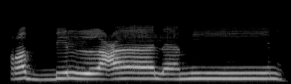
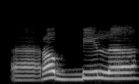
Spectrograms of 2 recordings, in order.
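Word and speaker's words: رب العالمين: juga tarqiq dibaca tipis rabbil alamin rabil Ah ini juga hati-hati kalau kita enggak hati-hati robila rabbil ada itunya Jangan sampai tawallud ada ee renyah alhamdulillahirobbilalamin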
